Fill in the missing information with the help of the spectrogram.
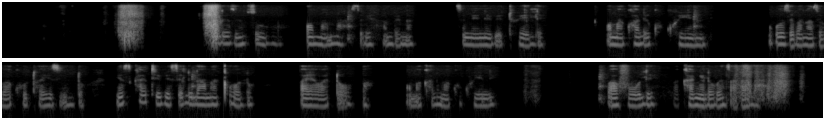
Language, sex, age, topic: North Ndebele, female, 50+, health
